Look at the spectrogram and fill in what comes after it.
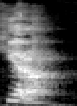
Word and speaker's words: Hiro: but you don't really she's the only one who pronounces Hero's name as with its Japanese pronunciation. – Yeah, Hiro. Hmm. Hiro.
